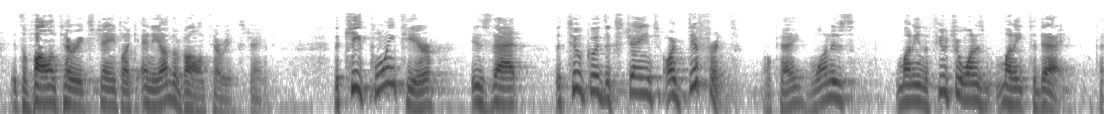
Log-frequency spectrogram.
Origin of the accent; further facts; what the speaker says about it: New Jersey, United States; ignoring the fact that I come from New Jersey.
